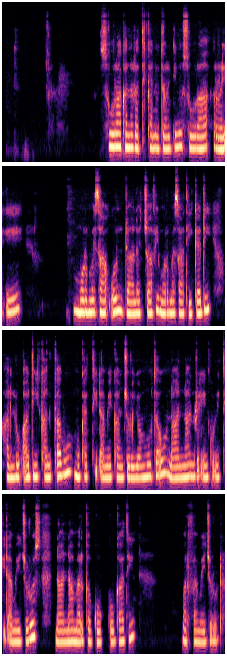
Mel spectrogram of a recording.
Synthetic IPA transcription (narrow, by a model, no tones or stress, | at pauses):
suːɾaːkɐnɪrːɐt̪ːɪ̥kɐnʊt̪ɪɐɾɡɪnʊsuːɾaːɾɛʔeː | mɔɾmɪsaːʔoːld̪aːlɐt͡ʃːaːfɪmɔɾmɐsaːt̪ʰiːɡɐd̪iːhɐlːuːʔɐd̪iːkɐŋkʼɐbʊmʊkɐt̪ːɪ̥ɪᶑɐmeːkɐnd͡ʒɪɾʊjoɐmːuːt̪ɐʔʊnaːnːaːnɾɛ̰ʔḛːŋkʊnɪt̪ːɪ̥ɪᶑɐ̰me̞ːd͡ʒɪɾʊsnaːnːaːmɐɾɡɐɡɔɡ̥ːɔɡaːt̪iːn | mɐɾfɐme̞ːd͡ʒɪɾʊᶑɐ̥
